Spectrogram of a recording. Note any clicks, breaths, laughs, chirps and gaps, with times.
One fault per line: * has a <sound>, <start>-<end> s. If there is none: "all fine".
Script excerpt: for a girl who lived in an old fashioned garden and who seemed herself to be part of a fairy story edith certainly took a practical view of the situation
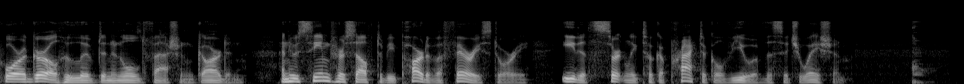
* has a thud, 9.1-9.4 s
